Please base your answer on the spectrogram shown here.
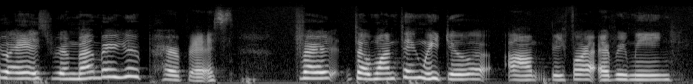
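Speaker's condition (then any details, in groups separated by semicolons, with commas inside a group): Cerebral palsy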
